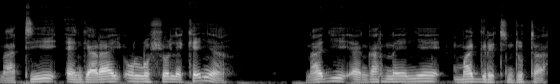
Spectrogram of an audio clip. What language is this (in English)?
Masai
